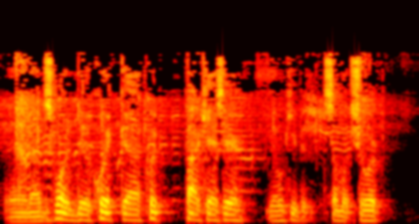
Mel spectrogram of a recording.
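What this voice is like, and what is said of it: Husky voice from a cold. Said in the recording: “my voice sounds extra sexy, because I got a little bit of a cold.”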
